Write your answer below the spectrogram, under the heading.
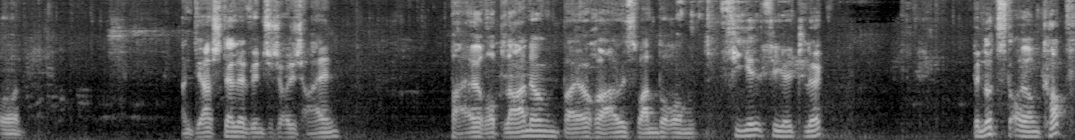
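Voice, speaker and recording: Very slow and broken by long, frequent pauses, the speech has a bright, sharp tone and ordinary pitch variation. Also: man, fairly low pitch for a man. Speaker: YouTuber, expat remote worker. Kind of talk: casual vlog monologue. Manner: unscripted, with many filler pauses.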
